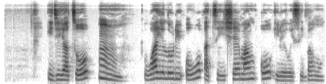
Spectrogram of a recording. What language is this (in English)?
Yoruba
